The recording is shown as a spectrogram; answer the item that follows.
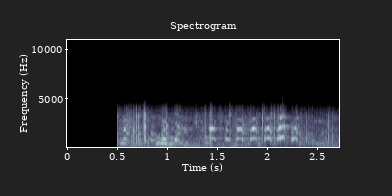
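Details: A Staffordshire Terrier gives quick, warbling cries that rise and fall in short bursts, several per second, sounding like a wild turkey's gobble.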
